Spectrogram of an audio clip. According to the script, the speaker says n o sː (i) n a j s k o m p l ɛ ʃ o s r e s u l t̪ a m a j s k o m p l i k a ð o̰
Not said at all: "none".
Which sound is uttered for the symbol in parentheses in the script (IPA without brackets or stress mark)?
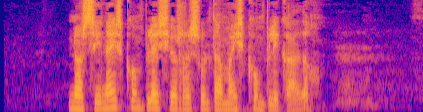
i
